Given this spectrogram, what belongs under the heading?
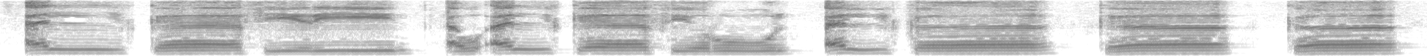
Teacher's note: بيحاول يضخم صوته شويه، فيخلي الكاف يعني التي سبقت الالف مفخمه، لان الالف احنا عرفنا ان الالف ايه، الالف يقبل التفخيم ويميل للتفخيم، عشان كده لما بيخش على حرف مفخم بيعمل ايه، بيزيد التفخيم. · Term: تفخيمها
